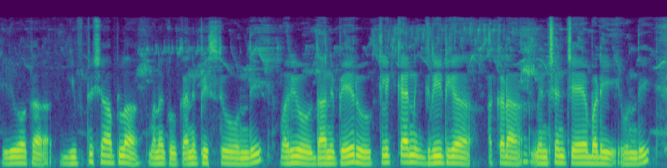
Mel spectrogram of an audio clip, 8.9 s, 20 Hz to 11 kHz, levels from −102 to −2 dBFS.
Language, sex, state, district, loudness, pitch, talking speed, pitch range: Telugu, male, Telangana, Mahabubabad, -17 LUFS, 125 Hz, 130 wpm, 115-130 Hz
